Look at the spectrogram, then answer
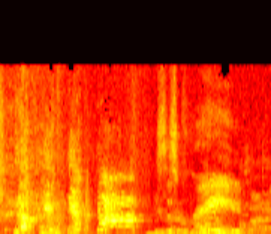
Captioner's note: laughs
